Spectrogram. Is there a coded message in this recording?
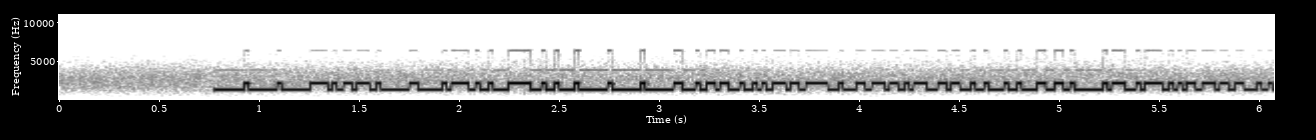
Yes: RTTY (45.45 baud, 850 Hz shift) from 0.8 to 6.1 s, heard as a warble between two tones, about 1700 Hz centre. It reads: VE5CLJ TU ZL8ZES …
